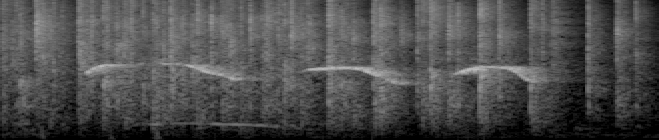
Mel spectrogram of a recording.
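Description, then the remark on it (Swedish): A burst of applause for the producer during the closing credits of the radio show Radio Totalnormal, dense overlapping claps with a few rising and falling whistles cutting through, steady in loudness for about four seconds before thinning out. “en applåd.”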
